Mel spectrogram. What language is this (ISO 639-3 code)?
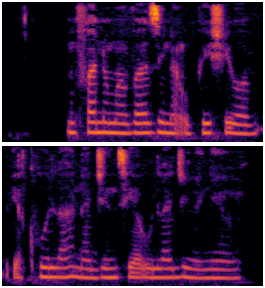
swa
